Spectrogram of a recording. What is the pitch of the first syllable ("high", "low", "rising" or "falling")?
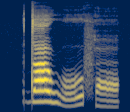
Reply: high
